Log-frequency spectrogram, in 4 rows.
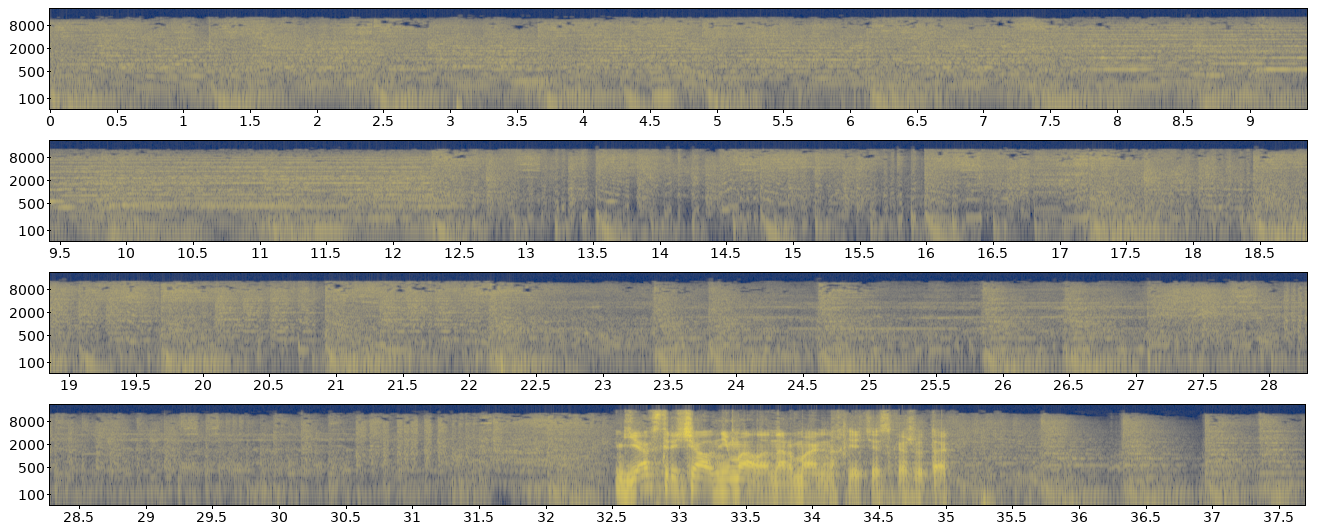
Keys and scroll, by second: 1.3 1, 24.8 4, 34.1 1.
